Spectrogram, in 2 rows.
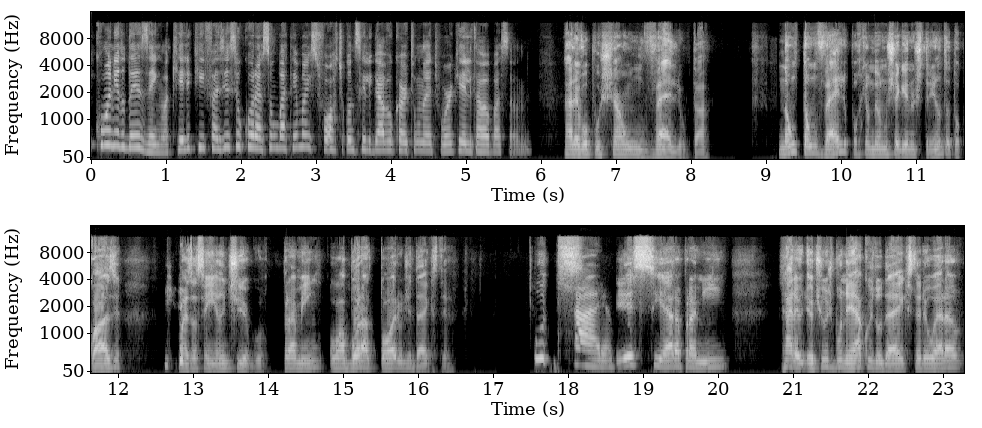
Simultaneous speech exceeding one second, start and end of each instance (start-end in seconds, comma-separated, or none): none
